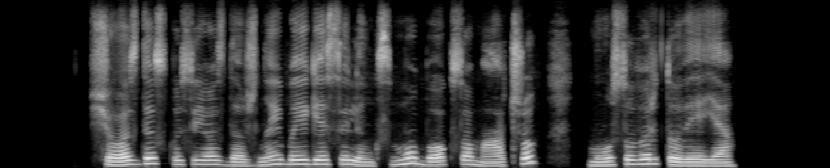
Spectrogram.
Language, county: Lithuanian, Panevėžys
